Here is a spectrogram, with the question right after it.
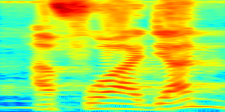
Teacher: Maka berhentinya n-nya buang panjang 2 harokat.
